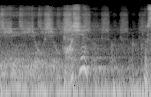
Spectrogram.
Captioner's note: demon Sound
